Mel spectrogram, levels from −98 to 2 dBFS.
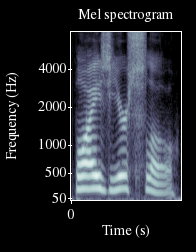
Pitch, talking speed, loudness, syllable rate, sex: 200 Hz, 130 wpm, -15 LUFS, 3.0 syllables/s, female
